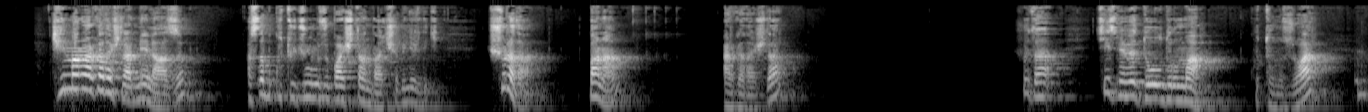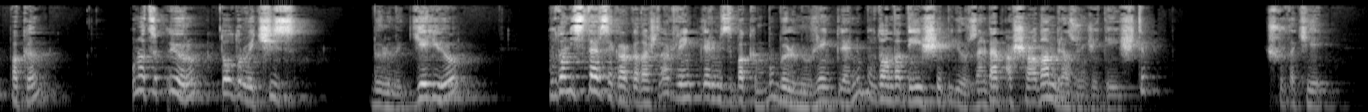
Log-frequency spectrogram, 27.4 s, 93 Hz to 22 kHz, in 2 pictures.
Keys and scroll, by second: 3.8 <, 8.2 <.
